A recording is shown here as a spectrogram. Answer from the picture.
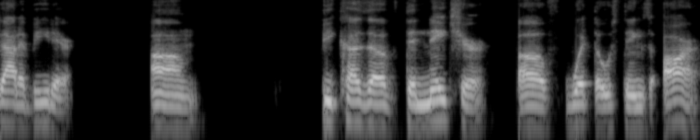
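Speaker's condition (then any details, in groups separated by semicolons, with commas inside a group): No condition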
